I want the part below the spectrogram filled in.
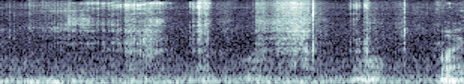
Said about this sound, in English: So I'm just going to trim it down at the side.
